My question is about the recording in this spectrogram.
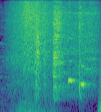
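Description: A whooshing transition swell rises, followed by two short falling notes like a cuckoo clock's call, marking time passing.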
